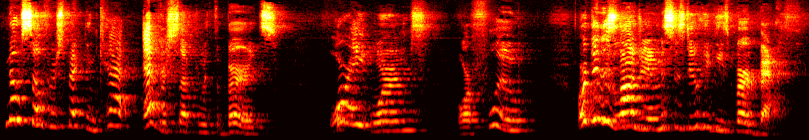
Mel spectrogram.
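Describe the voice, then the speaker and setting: A reader as a stern mama cat, high voice, scolding, emphatic, storybook, roomy echo. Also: sing-song, unhurried, fairly bright tone, recorded from a distance, exaggerated voice. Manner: emphatic lecturing. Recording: roomy echo, background noise.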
